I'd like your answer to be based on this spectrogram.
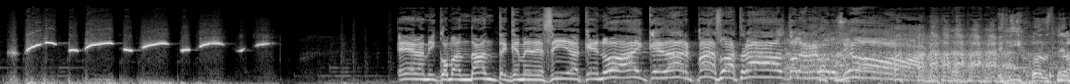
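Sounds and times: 
person whistling an imitation of a little bird: 0.0s - 2.8s
speech: 4.0s - 10.6s
laughter: 7.6s - 10.6s.

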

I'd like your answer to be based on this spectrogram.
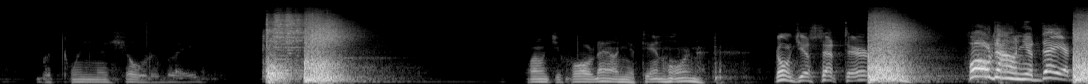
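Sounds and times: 
speech: 0.4s - 2.7s, 5.3s - 10.8s
gunshot: 2.6s - 3.8s, 8.7s - 9.5s.

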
